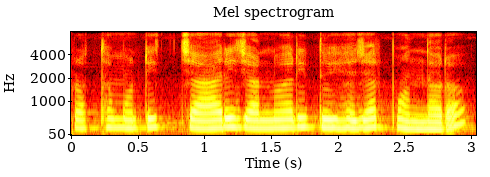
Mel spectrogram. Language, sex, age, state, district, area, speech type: Odia, female, 18-30, Odisha, Rayagada, rural, spontaneous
